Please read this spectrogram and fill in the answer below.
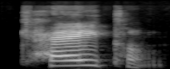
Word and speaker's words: Caitlin: sound é no A, então aqui é a sílaba tônica. E a gente tem aqui Caitlin, né?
